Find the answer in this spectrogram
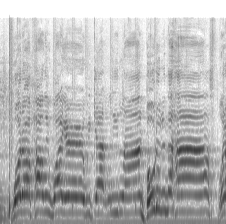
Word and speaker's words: Lilan: Like, L-E-E, lawn, L-A-W-N, lawn. Like, yeah, like, that works for people, like, right?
